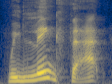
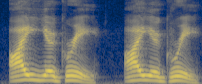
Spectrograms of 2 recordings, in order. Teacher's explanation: We link that with a y sound. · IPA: /j/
